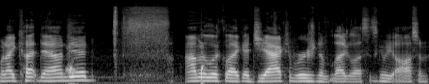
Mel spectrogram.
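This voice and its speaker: A man's fairly high voice at a very fast pace, with music in the background. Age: 20s. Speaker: game streamer. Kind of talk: live gameplay commentary. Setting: live stream. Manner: casual, animated.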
